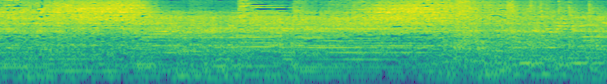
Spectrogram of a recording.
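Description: A rock band playing live in a heavy-metal style, loud and continuous, with electric guitar to the fore.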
